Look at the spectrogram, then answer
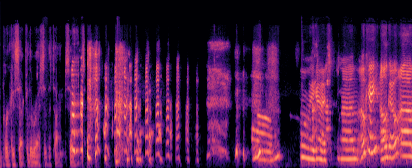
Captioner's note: everyone laughs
